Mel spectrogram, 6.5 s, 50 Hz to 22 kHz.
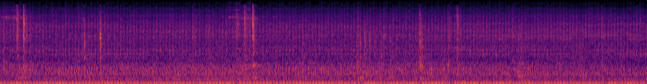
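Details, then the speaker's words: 1947 Farmall M first start after sitting all winter with almost year-old regular pump gas (not non-oxy) in the tank: uneven, lumpy low idle with irregular stumbles and loping beats; rough running from stale fuel. "i left it in there all winter as you can heal as you can hear it's still running quite rough"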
